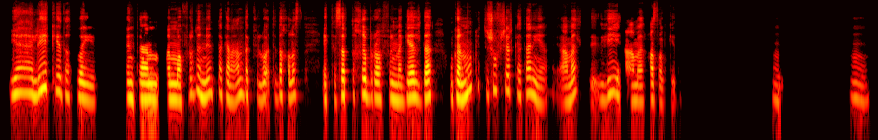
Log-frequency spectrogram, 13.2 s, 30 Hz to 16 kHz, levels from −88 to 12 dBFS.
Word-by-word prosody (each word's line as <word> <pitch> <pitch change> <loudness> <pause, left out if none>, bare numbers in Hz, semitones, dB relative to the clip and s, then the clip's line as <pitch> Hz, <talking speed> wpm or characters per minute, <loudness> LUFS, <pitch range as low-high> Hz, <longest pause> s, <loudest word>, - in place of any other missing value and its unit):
ياه! 250 +1 +1
ليه 285 +8 +4
كده 240 -6 -4
طيب؟ 185 -5 +1 0.4
أنت 200 -1 +1
م 190 -1 +7 0.2
المفروض 190 +7 +2
إن 210 -4 +3
أنت 240 +1 -5
كان 200 -5 -2
عندك 225 +4 -5
في - - -26
الوقت 195 +1 -5
ده 225 - 0
خلاص 220 0 -6 0.4
اكتسبت 220 +5 +1
خبرة 210 -4 +3
في 195 - -16
المجال 195 +1 +3
ده، 210 +3 +6 0.2
وكان 195 0 +5
ممكن 305 - 0
تشوف 280 +6 -5
شركة 275 -5 -5
تانية، 215 -9 -2
عملت 205 +11 -4
ليه 230 +6 -6 0.2
عمل 170 -1 -3
حصل 175 -5 -2
كده؟ - - -24 1.5
إمم. - - -15 1.1
إمم. 185 -4 -14
210 Hz, 145 wpm, -25 LUFS, 190-235 Hz, 1.5 s, م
